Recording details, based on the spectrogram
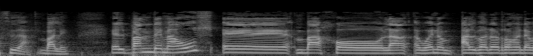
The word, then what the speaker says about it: Emaús: Tiene tilde en la U. – Emaús, por eso he dicho, ¿no? Digo, si tiene tilde, se dirá Emaús, era una figura bíblica.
